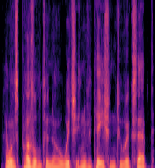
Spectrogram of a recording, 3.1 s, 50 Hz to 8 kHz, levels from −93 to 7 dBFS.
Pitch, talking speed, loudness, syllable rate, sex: 110 Hz, 175 wpm, -18 LUFS, 4.8 syllables/s, male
